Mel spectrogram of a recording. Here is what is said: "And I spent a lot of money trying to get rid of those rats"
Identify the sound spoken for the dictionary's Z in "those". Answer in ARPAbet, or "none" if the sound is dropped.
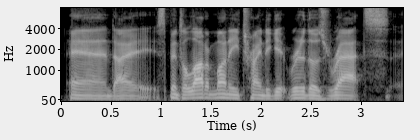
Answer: Z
